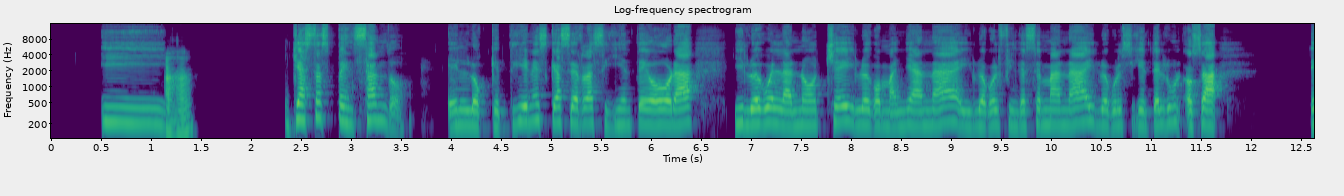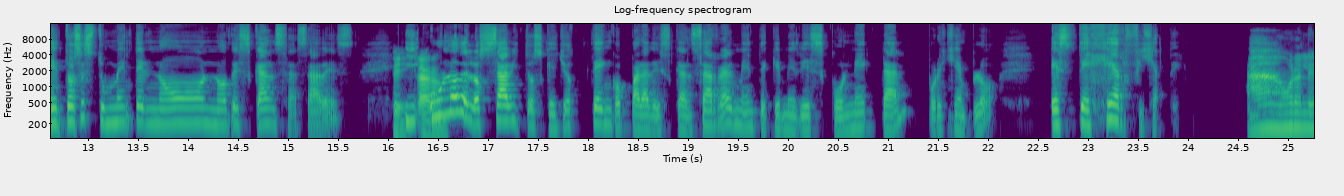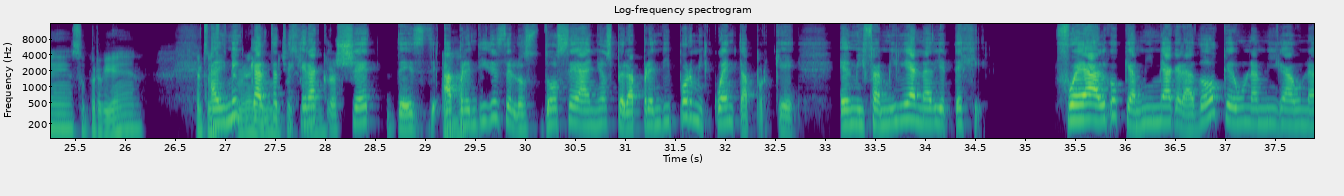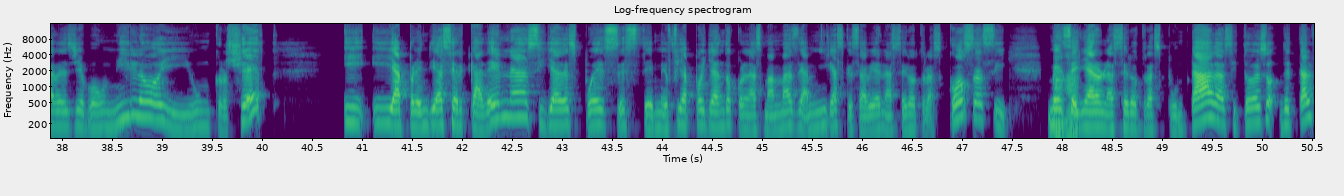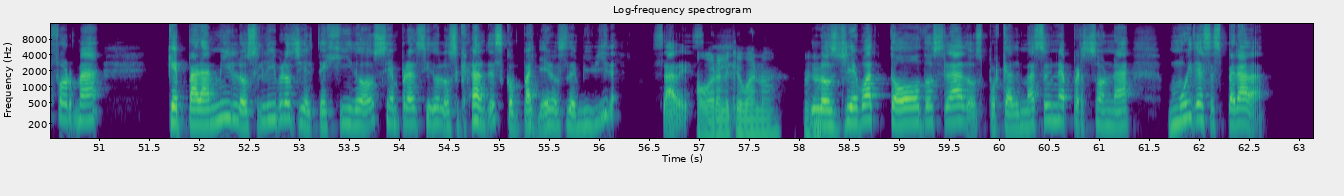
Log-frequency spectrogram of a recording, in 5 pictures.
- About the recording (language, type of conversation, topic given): Spanish, podcast, ¿Cómo te permites descansar sin culpa?
- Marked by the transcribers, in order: joyful: "grandes compañeros de mi vida"; stressed: "todos"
